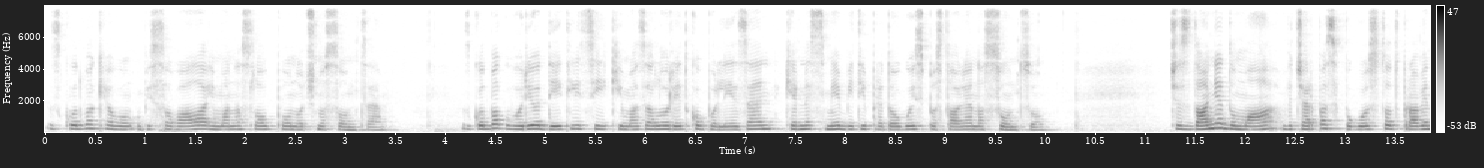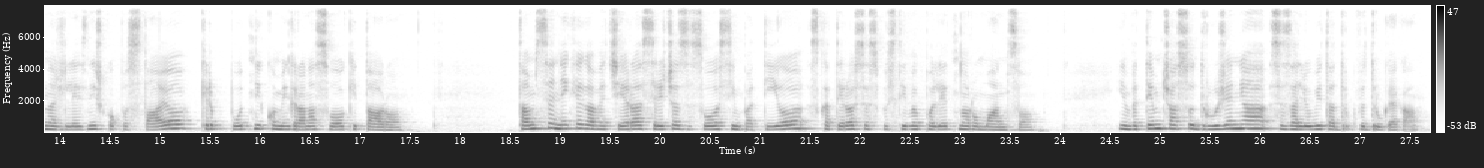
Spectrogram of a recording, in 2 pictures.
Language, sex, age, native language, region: Slovenian, female, 12-17, Slovenian, Drava region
